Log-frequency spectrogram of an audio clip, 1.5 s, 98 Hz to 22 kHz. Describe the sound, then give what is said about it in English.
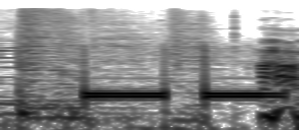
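Two steady, evenly spaced telephone tones sound over a phone line as a call is placed to put a caller on line 2, each a mid-pitched beep lasting under half a second with a short pause between them, clear and prominent. “Put him on line 2. If it connects, that is.”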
